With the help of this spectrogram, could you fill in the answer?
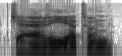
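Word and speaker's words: جارية: So in this exercise 5, sentence 1, the stress is on the third to last syllable in both words. Jariyatun saghiratun. Since the next to last syllable in both cases is short.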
